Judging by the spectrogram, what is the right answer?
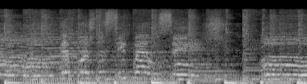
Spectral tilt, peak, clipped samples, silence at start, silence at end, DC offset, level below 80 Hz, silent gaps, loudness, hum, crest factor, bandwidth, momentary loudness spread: -4.5 dB/octave; -4 dBFS; under 0.1%; 0 s; 0 s; under 0.1%; -22 dBFS; none; -18 LUFS; none; 14 dB; 14 kHz; 3 LU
